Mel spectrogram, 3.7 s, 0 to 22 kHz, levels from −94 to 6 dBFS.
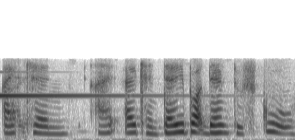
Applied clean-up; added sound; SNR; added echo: none; Piano; 7 dB; none.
